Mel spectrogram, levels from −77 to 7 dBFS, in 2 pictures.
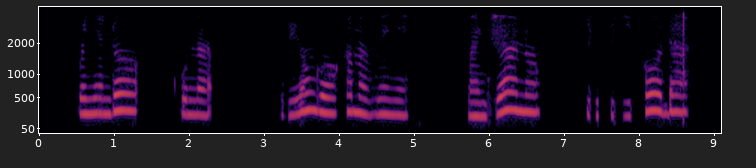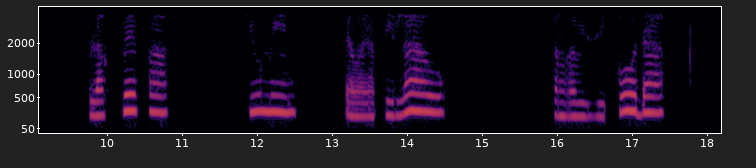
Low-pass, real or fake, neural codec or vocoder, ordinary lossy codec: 3.6 kHz; real; none; MP3, 24 kbps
